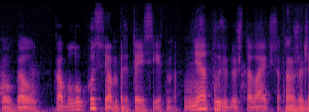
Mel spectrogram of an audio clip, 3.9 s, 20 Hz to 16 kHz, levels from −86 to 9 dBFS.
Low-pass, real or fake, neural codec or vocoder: 14.4 kHz; fake; vocoder, 44.1 kHz, 128 mel bands every 256 samples, BigVGAN v2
